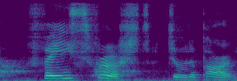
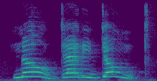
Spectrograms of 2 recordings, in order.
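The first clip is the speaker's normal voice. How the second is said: high, louder plea to stop him; pleading cry; 8 semitones higher, 4 dB louder than usual. Acted. Poppy begging the king not to send the footman, high pleading cry. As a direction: beg her father not to. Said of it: "cried Poppy".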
